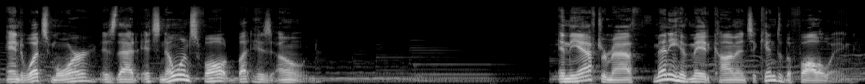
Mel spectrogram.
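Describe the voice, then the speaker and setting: A man's voice: medium pitch, big pitch swings, measured pace, pauses often, faint music behind. A man in scripted documentary narration, a YouTube commentator with a blunt, profane, sardonic way of talking.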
